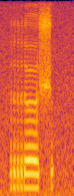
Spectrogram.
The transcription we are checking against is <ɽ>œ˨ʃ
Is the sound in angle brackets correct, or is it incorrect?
incorrect: r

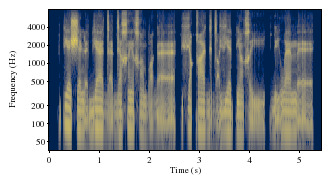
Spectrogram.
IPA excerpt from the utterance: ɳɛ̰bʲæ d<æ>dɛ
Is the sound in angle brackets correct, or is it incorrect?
incorrect: æ̰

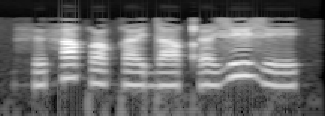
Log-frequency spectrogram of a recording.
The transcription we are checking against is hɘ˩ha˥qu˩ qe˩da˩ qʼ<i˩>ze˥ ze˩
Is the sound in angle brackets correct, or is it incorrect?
correct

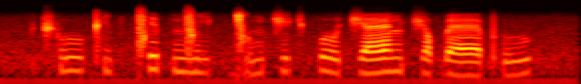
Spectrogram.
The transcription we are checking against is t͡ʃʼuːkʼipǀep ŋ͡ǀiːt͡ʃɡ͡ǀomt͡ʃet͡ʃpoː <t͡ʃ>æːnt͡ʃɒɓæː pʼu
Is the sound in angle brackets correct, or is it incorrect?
correct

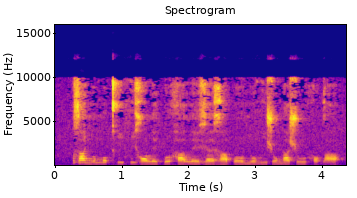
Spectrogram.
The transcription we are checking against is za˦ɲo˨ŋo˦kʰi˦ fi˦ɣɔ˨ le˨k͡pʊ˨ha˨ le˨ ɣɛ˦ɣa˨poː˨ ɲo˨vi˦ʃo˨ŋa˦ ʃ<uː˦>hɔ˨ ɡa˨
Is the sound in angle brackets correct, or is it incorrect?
incorrect: uː˨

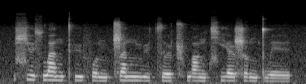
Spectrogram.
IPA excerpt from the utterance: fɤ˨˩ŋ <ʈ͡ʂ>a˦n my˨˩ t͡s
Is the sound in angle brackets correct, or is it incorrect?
correct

